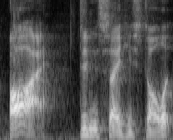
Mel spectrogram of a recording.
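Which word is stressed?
I. The stress is on I.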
